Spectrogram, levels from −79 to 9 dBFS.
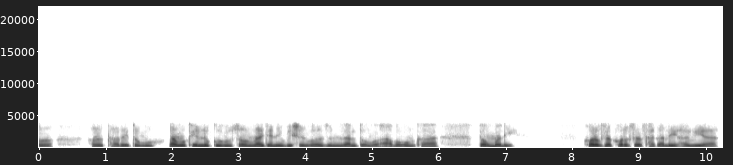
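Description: G.729 codec damage runs through the whole clip, from start to finish. The speech sounds consistent with a low-rate VoIP codec around 8 kbit/s. Rather than storing the waveform, it reconstructs each short frame from a vocal tract filter, a pitch predictor and a few pulses. The line band sits between about 250 Hz and 3.7 kHz, so everything above is cut away. The result is plainly audible: a thin, slightly rough, synthetic buzz on the speech.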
